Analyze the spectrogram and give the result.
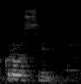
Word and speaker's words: Кроссвилль: Но ударение мы ставим именно на первый слог Кроссвилль.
